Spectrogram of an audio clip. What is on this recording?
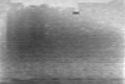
Sick atmos efx
Huge bass atmosphere effect
Bass, fx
